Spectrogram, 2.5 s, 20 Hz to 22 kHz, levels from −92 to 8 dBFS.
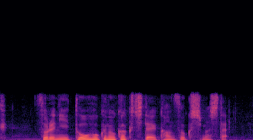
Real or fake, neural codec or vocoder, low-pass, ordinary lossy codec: real; none; 7.2 kHz; Opus, 64 kbps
